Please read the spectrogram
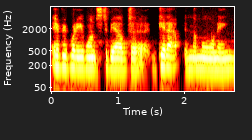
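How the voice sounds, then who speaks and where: A woman talks at a fairly quick pace in a dark, mellow tone. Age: 60s. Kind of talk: personal testimony in a workshop talk. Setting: pre-recorded online workshop broadcast. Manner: halting, many fillers.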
